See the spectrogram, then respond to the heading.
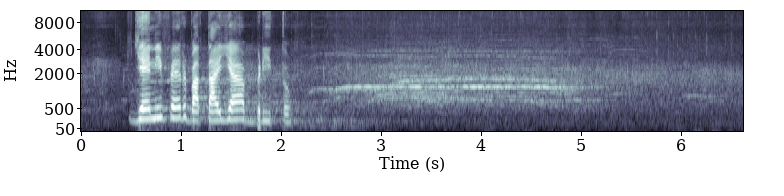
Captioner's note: audience cheering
